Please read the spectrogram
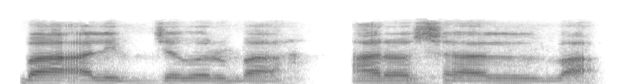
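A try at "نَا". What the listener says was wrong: না, ওটা বায়ের নক্তা নিচে থাকে, ওটা উপরে নক্তা আছে, নুন পড়তে হবে, নুন আলিফ জাবার না।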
